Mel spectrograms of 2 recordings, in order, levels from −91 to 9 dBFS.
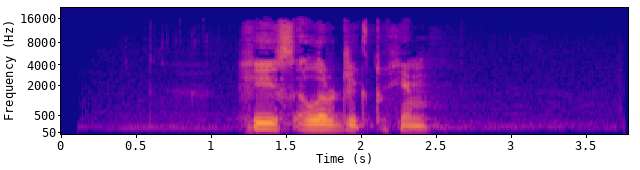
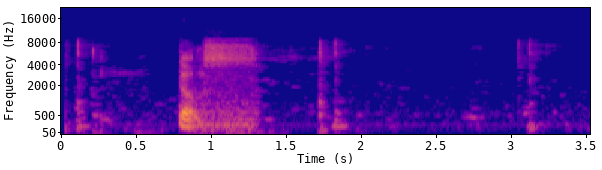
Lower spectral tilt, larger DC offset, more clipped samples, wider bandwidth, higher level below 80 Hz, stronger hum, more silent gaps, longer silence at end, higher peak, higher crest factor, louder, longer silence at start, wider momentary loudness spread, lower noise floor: about the same, -4 dB/octave vs -3.5 dB/octave; neither; neither; first, 16 kHz vs 9.4 kHz; second, -76 dBFS vs -68 dBFS; neither; neither; first, 1.35 s vs 0.35 s; about the same, -10 dBFS vs -10 dBFS; second, 20 dB vs 26 dB; first, -26 LUFS vs -30 LUFS; first, 1.2 s vs 0.1 s; second, 14 LU vs 27 LU; second, -66 dBFS vs -73 dBFS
